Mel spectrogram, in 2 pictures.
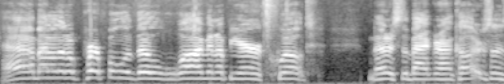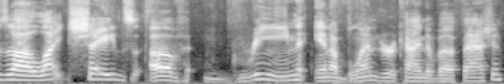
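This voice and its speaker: This man has a high pitch and a raised, projected voice. The recording is very clean, with a silent background. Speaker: online fabric shop host. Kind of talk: live sales show. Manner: casual, halting with fillers.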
